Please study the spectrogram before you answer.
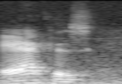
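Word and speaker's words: Jacas: name is spelled j-a-c-a-s the J is silent it's j Gabe akas his play is not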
